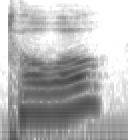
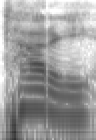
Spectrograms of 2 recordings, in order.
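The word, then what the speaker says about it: たり: is usually, in Norito, 10 is usually pronounced to or towo, right, for 10, uh, but it's pronounced tari in this chant.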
